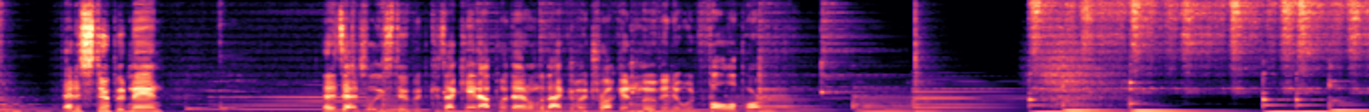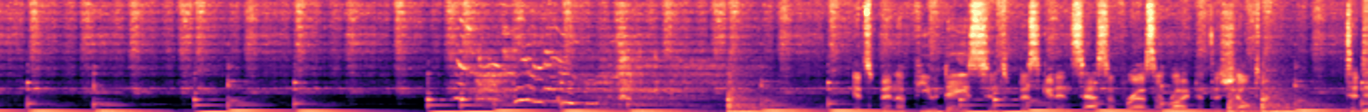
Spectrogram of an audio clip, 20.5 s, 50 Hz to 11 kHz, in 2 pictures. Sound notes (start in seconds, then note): 8.0 curious music; 13.6 Biscuit and Sassafrass whimpering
